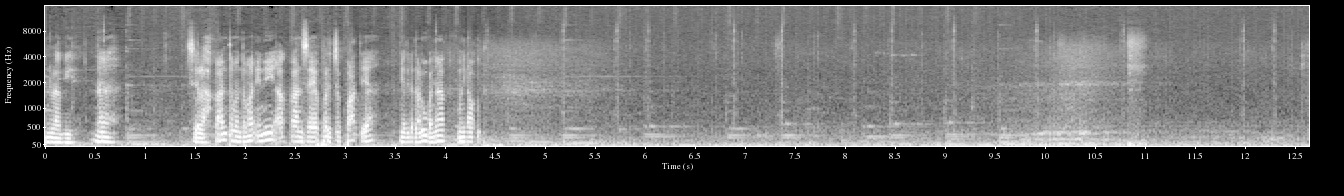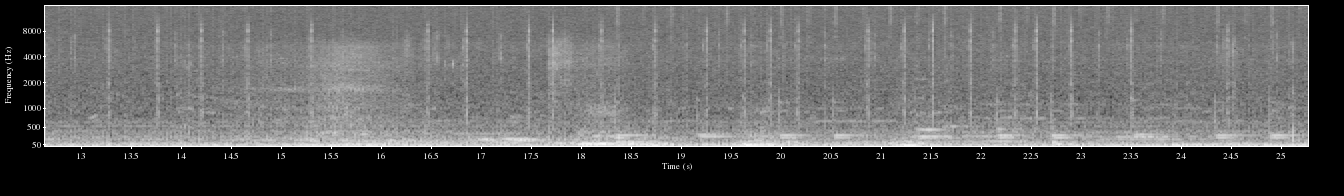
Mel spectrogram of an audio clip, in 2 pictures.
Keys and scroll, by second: 12.5 ctrl+z, 14.0 ctrl+z.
